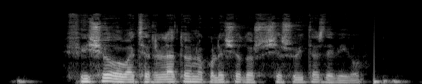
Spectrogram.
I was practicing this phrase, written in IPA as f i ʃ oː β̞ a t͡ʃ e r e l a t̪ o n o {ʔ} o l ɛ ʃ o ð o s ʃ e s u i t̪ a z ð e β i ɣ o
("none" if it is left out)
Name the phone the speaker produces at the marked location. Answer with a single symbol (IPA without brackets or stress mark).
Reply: k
